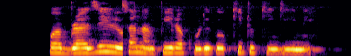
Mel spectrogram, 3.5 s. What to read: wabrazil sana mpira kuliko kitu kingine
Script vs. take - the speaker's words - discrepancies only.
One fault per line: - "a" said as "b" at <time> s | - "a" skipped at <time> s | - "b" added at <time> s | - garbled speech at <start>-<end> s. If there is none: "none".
none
